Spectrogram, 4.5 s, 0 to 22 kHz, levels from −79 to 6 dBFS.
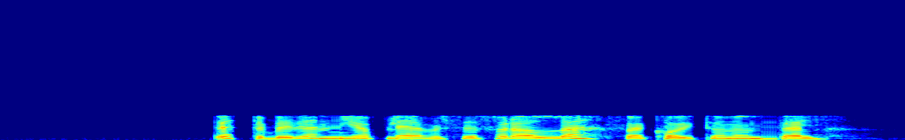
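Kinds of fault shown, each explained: iLBC codec: The speech has a rough, slightly synthetic edge throughout and no content above 4 kHz, because each 20 ms frame is coded on its own in narrowband at a rate that fits 15.2 kbps, so codec damage is plainly audible.
Lost iLBC frames: At 1.66 s the sound briefly turns into a held, buzzy vowel for about 40 ms, and near 3.72 to 3.90 s brief patches recur, the longest about 70 ms. The decoder repeated the last pitch cycle with noise, then recovered almost immediately.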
